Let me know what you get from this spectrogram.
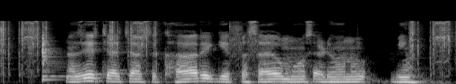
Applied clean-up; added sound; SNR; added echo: none; Snare drum + Camera; 12 dB; none.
